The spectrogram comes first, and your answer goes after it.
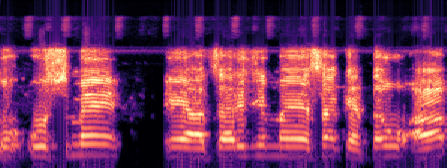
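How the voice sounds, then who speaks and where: The intonation from this man is monotone and flat. His voice sits high in pitch. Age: 60s. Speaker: social activist. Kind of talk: casual chat. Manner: halting.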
